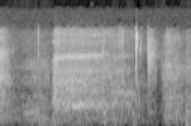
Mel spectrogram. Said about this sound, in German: Also von daher, der atmet gerade nochmal tief durch.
